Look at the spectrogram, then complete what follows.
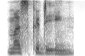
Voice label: "muscadine", Indian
